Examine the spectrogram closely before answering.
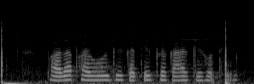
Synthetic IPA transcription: baːd̪apʰaːɾoːlkekɐt̪eːk̚pɾɐkaːɾkeɦoːt̪ʰḛː

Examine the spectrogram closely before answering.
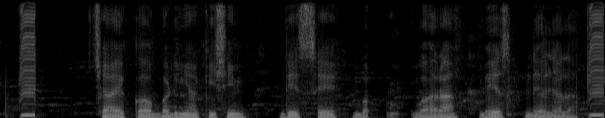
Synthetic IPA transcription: t͡ʃaːekəɦbəɽ̤ʱijãkɪsɪm | d̪eːsːe | bəɦɾabʱeːsd̪eɦəld͡ʒaːlaː

